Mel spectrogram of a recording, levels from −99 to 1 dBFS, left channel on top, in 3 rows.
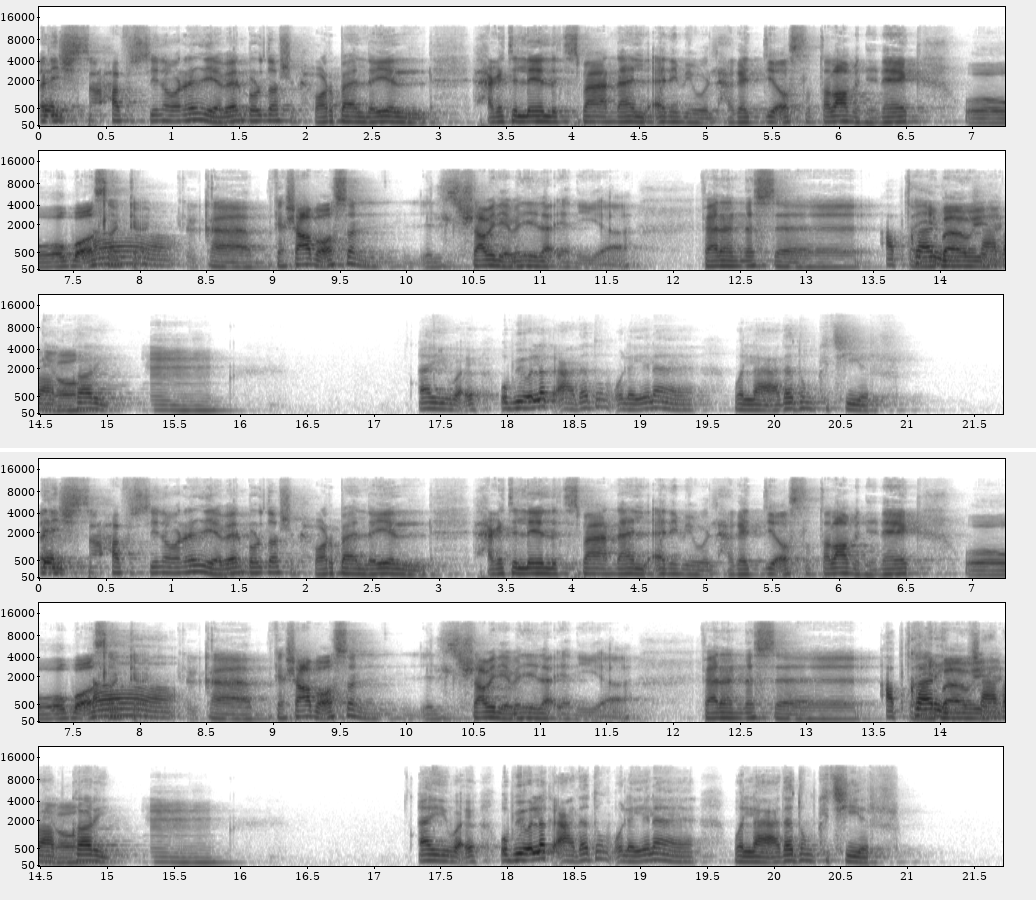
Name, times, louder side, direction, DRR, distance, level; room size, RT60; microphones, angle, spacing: voice 1, 0.0-8.1 8.3-11.7 12.2-13.4 13.8-14.8 15.3-15.8, left 1 dB, 10° left, 0.9 m, -26 dB
voice 2, 7.6-8.3 13.6-15.0 17.3-19.4 19.7-20.9, right 4 dB, 70° right, 0.8 m, -25 dB
19.0 x 9.0 x 8.2 m
head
